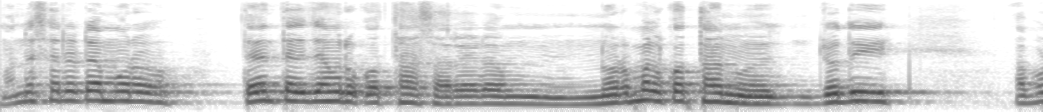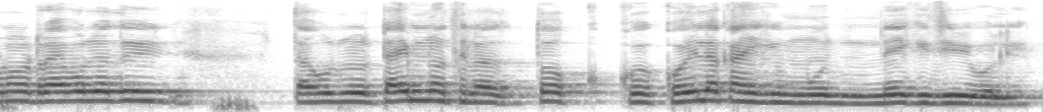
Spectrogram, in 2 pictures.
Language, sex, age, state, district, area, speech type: Odia, male, 18-30, Odisha, Rayagada, urban, spontaneous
